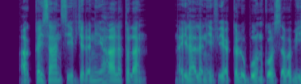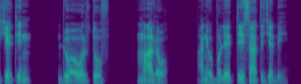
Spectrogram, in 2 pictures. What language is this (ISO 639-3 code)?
orm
